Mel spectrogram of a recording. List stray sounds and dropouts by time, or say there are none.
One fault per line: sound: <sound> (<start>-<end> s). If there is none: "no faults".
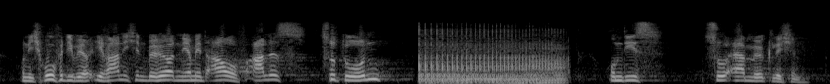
sound: squeak (4.2-5.7 s)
